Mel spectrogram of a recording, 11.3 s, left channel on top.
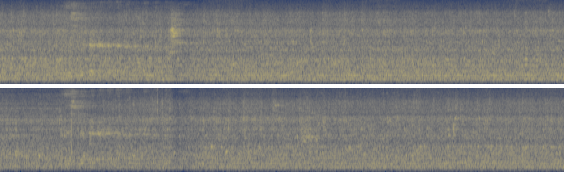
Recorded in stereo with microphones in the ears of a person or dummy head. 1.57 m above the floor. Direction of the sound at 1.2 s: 5° right (ahead or behind).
